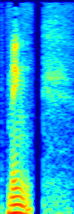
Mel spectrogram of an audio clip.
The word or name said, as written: Mink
